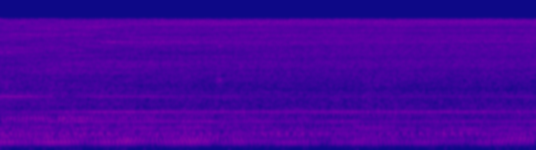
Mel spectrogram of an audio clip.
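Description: Thread-rolling machine running while forming a trapezoidal screw spindle between oiled rolling dies: a steady hiss with a faint, even hum underneath.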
